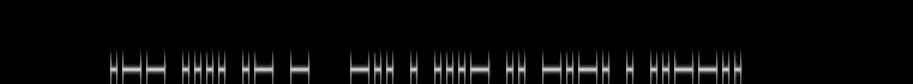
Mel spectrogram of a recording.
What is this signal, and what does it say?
Morse code, heard as a keyed tone, about 20 wpm, 700 Hz. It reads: WHAT DEVICE?
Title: Sentences from Top 1500 Words 20wpm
